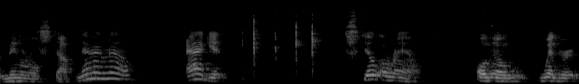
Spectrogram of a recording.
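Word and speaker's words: Agate: pronounced differently I had to check how it's pronounced but it's agot uh population is about 450 people they do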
